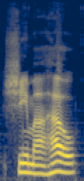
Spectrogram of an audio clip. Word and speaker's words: Chimarrão: Chimarrão, pronounced Chimarrão, is the Portuguese word for traditional yerba mate.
